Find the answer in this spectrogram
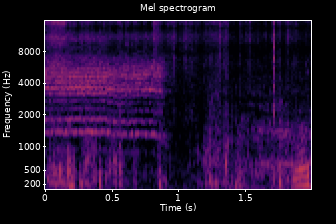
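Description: A young animal of the sheep-and-goat flock bleating once, a high, slightly quavering call that ends about a second in.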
